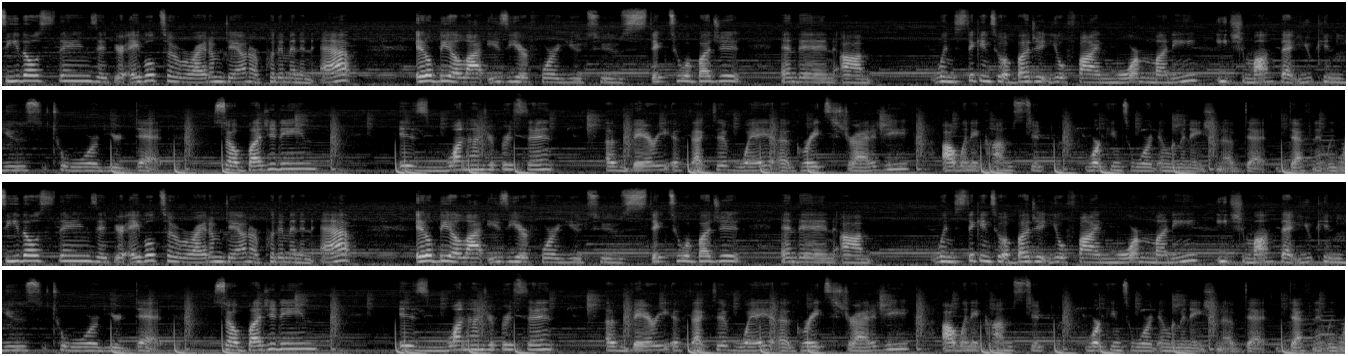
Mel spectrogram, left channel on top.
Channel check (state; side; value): normal; both; correlation 0.91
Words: those things, if you're able to write them down or put them in an app, it'll be a lot easier for you to stick to a budget. And then when sticking to a budget, you'll find more money each month that you can use toward your debt. So budgeting is 100% a very effective way, a great strategy when it comes to working toward elimination of debt. Definitely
